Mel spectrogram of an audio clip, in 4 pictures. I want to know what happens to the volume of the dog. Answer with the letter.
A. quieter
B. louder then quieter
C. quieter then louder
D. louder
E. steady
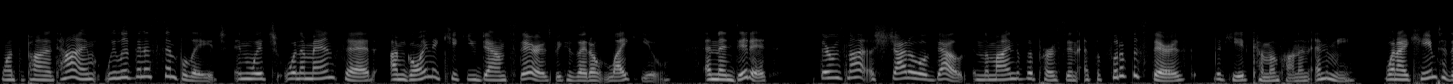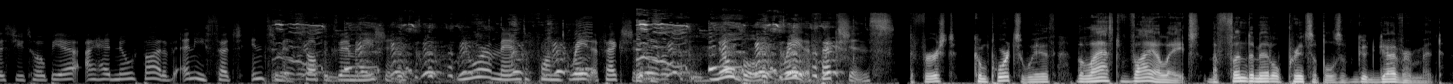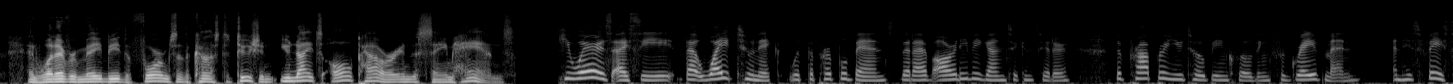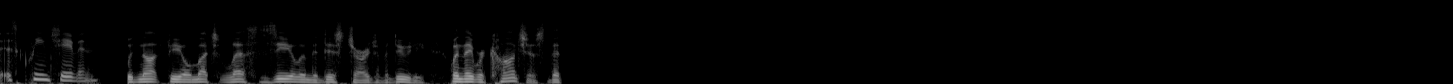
D.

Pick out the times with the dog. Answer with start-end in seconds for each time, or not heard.
17.2-22.9.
